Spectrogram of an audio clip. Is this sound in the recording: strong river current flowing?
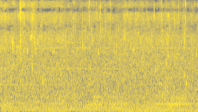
yes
